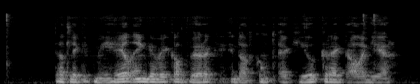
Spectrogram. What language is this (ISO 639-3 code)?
fry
